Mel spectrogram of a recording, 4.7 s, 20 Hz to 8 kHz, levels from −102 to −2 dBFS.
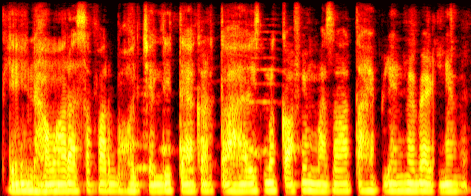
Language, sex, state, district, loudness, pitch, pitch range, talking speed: Hindi, male, Uttar Pradesh, Jyotiba Phule Nagar, -19 LUFS, 105 Hz, 105-110 Hz, 230 wpm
